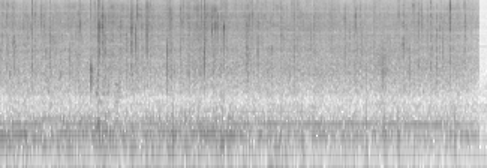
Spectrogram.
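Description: Stir-fried rice vermicelli with chicken and vegetables sizzling in a frying pan, with scattered small crackles and pops over a steady low hum; the dish is fully cooked.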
